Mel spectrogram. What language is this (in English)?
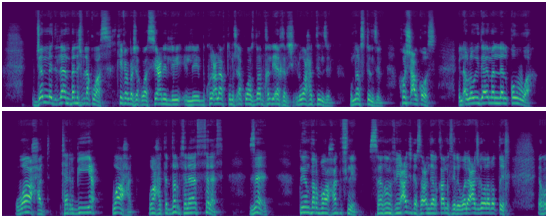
Arabic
